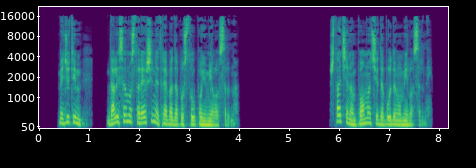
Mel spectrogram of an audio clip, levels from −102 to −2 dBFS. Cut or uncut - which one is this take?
uncut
